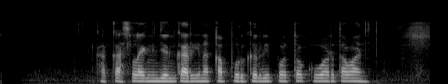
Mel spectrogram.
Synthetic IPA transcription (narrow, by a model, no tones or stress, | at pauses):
kakaslɛŋd͡ʒɨŋkaɾinakapurkɨrdipɔt̪ɔkuwart̪awan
